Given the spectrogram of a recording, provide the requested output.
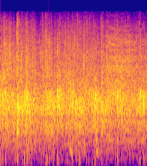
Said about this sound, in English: Can we give one more round of applause for all of our students and putting this together?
